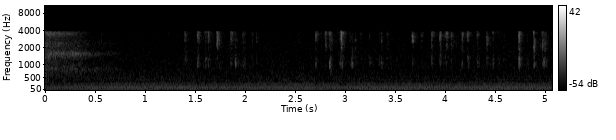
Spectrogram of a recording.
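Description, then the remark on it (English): Rapid, uneven bursts of angry typing clatter on a computer keyboard, sharp clicks clustering in quick flurries with short pauses, over a low steady hum. “And more angry typing.”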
